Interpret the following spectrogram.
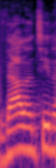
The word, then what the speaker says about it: Valentin: Valentin Alexander. Ah, you like that one? You like those R's? Yeah, you gonna have to spell that shit, cuz. Valentin Elizalde. Like Valentine almost.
